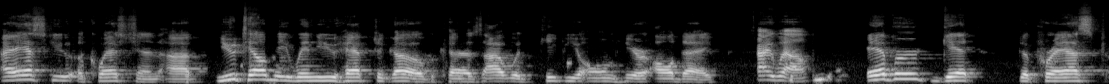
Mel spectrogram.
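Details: Adult man with aphasia since a stroke during heart valve surgery in 2007, at first limited to single words, now non-fluent with repetitions and filler words; aphasia (post-stroke).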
